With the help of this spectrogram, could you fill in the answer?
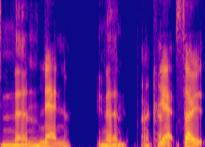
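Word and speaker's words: Nene: pronunciation of the place now I'm going to say nen from memory but I think I was told that it was nen nen nen okay yeah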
